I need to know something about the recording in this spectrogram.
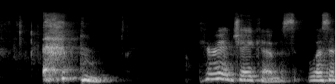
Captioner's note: coughing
